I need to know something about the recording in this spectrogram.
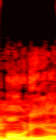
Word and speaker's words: Mamunia: say it I mean it's spelled munia right call mamonia is what they're singing yeah but it's spelled mamonia Mia but it said mamonia mamonia well what you when does a u sound like an O you say mamonia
